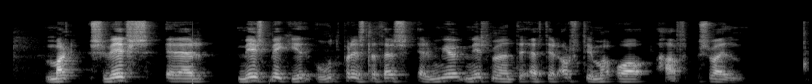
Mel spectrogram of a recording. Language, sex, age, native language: Icelandic, male, 60-69, Icelandic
